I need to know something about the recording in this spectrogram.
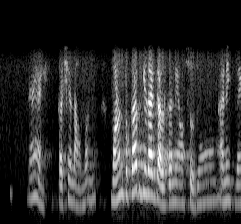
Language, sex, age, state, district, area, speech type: Goan Konkani, female, 60+, Goa, Bardez, rural, conversation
